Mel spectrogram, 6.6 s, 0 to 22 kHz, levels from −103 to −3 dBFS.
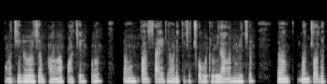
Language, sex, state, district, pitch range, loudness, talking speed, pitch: Bengali, male, West Bengal, Jhargram, 130-140 Hz, -26 LUFS, 155 wpm, 135 Hz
